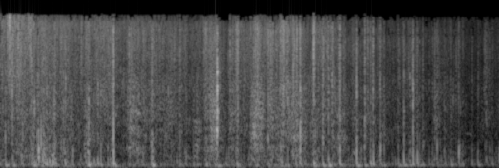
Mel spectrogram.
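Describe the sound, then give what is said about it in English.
A horse's hooves clip-clop in an uneven, shifting rhythm, fairly loud, as the animal moves about restlessly rather than standing still. “You can see the way the horse won't stand still.”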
